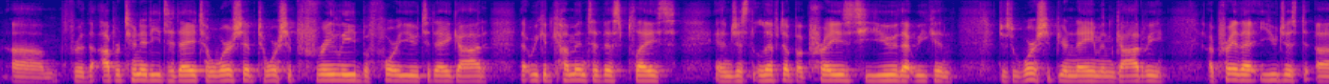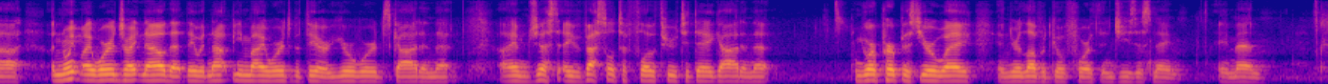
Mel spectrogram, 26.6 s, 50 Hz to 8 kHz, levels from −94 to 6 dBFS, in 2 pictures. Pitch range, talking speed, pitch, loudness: 130-145 Hz, 205 wpm, 140 Hz, -27 LUFS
